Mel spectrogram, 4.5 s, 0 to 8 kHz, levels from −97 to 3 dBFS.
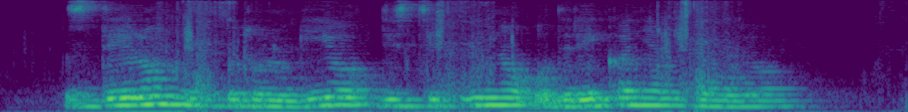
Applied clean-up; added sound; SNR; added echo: neural separator model SepFormer DNS4.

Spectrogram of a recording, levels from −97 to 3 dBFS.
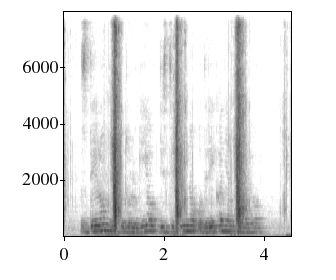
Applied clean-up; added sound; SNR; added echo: none; Rattle; -4 dB; reverberation time 0.6 s.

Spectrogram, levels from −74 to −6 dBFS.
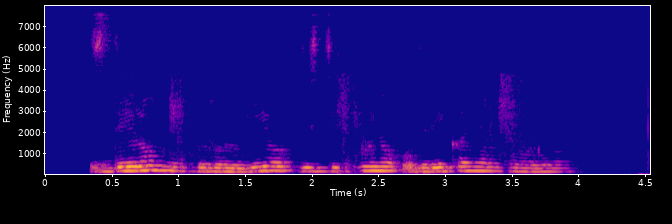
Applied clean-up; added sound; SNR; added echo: neural mask model DeepFilterNet 3.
